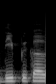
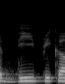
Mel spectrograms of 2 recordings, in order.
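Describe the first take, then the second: First: दीपिका opening on short "di"; wrong short i. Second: दीपिका opening on long "dee". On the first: Teacher showing the error, short-di दीपिका. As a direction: clip the first vowel of दीपिका. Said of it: "गलत है". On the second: Teacher correcting students, long-dee दीपिका. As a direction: hold the first vowel of दीपिका. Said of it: "होता है". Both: Shown as a demonstration.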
